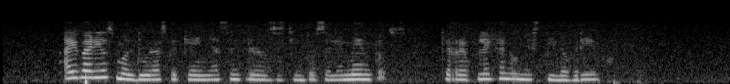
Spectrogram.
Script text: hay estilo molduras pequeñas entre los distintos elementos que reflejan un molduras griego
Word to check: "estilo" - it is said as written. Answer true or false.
false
